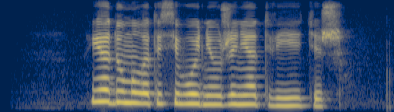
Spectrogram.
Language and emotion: Russian, sad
